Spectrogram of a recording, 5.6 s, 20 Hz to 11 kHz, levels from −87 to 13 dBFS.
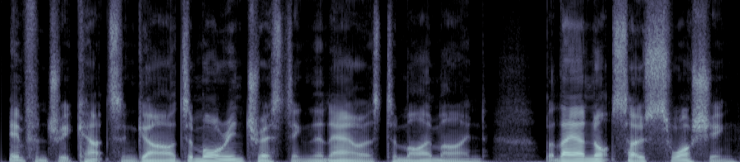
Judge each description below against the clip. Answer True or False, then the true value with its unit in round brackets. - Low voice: True (95 Hz)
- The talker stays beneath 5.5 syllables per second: True (5.2 syllables/s)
